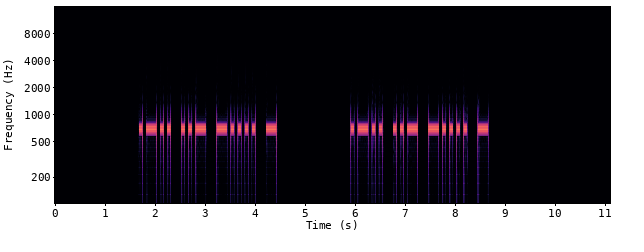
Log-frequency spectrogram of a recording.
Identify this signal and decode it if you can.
Morse code, heard as a keyed tone, about 17 wpm, 700 Hz. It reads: LU6T LU6T
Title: DXCC-100 Call Signs - 4 Characters - Repeated 2x - 17wpm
